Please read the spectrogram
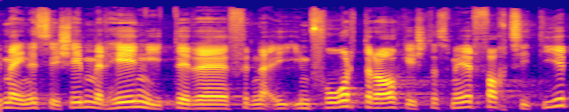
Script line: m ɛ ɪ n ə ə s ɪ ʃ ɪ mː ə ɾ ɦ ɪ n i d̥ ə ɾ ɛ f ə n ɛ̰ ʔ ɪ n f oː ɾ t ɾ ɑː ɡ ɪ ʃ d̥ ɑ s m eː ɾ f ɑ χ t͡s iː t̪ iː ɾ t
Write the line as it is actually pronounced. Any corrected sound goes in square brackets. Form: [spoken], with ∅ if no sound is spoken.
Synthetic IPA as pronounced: m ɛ ɪ n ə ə s ɪ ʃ ɪ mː ə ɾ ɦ ɪ n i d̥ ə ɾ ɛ f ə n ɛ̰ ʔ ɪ [m] f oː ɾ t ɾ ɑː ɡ ɪ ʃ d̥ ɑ s m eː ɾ f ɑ χ t͡s [i] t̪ iː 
